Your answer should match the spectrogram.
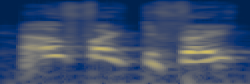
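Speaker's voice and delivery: high, loud, straining tough-guy impression; Sylvester Stallone. Host who's been fighting for years, in a yelled Stallone impression. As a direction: yell it like a film fighter at full strain. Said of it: "I'm gonna use my Sylvester Stallone voice".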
